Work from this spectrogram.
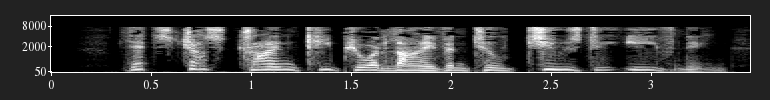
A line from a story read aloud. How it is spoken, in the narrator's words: she said desperately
